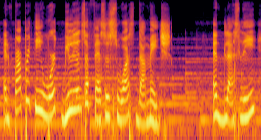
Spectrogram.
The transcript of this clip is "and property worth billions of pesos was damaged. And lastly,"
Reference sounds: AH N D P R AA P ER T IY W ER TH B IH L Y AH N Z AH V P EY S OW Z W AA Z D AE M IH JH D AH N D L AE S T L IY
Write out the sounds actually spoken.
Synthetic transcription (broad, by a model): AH N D P R AA P ER T IY W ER T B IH L Y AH N S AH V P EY S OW S W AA S D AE M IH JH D AH N D L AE S T L IY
